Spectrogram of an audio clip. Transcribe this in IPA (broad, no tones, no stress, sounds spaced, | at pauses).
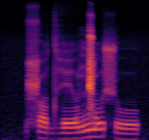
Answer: ʂ ɔ dʱ ɪː ʊ̯ ŋ͡ǁ u ʃ u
